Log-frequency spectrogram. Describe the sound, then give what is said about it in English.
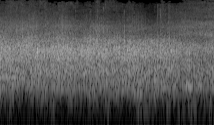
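A church audience applauds an answer steadily, a dense wash of many hands clapping at once, fairly loud and sustained throughout with no individual claps standing out and no talking. “That's a, give them a round of applause for that answer.”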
